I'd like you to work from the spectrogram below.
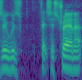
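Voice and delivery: ordinary talk, nothing marked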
